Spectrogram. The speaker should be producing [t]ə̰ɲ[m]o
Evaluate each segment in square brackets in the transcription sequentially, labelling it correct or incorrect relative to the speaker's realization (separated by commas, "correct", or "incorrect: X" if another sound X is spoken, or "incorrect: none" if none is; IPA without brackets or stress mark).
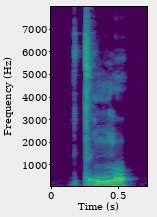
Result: correct, correct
